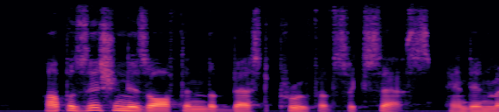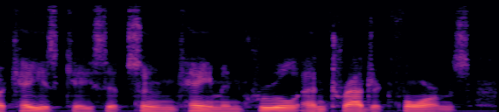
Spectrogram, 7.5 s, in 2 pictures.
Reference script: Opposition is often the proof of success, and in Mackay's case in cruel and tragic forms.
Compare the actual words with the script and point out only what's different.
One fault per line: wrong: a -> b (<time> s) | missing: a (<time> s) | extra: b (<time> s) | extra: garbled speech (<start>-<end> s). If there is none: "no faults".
extra: best (1.7 s)
extra: it soon came (4.6 s)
